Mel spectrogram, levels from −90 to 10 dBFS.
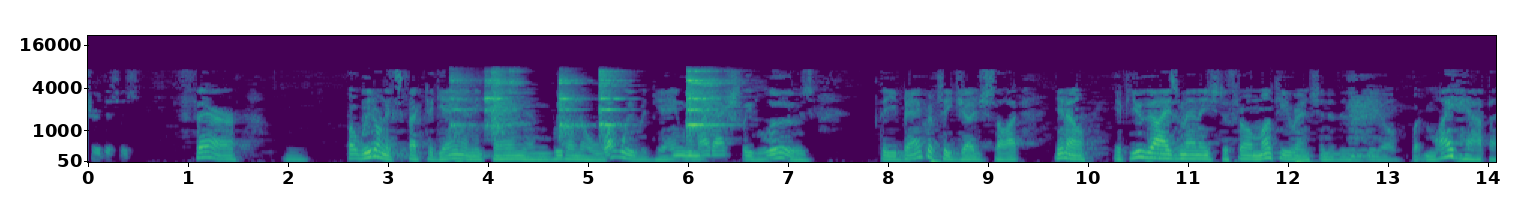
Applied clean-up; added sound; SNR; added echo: classical method Wiener filter.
